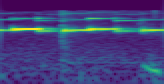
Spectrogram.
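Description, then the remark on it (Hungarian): A phone rings fairly loud, a bright electronic tone warbling in short repeated bursts with a slight pause between pulses, no talking over it. “Jaj, ez a telefon.”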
